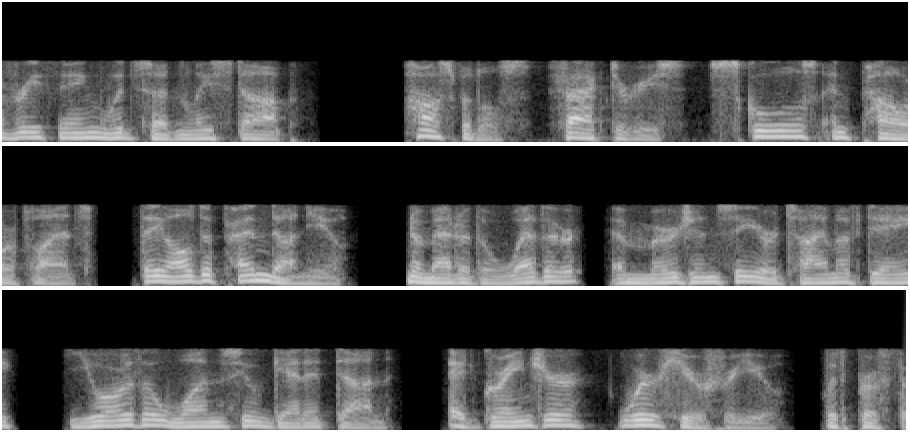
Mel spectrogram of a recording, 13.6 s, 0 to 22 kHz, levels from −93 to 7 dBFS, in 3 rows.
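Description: From start to finish the speech passes through a Bluetooth CVSD headset codec, the narrowband link a headset uses for calls. Nothing above about 3.8 kHz survives. The one-bit delta coding, which fits a 64 kbps stream, leaves a plainly audible granular hiss beneath the speech and scratchy s sounds where the adaptive step cannot keep up. A simple low-pass filter would only make the sound dull, but this damage is grainy and tracks the level of the sound.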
